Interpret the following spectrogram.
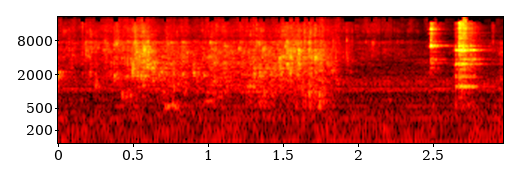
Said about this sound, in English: And then I'll pour that directly into the crock pot.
